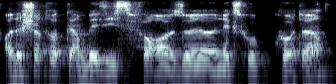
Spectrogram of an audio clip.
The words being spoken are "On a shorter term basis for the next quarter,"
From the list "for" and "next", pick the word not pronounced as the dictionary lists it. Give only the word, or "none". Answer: none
